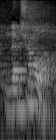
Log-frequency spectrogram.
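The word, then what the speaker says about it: נחלה: like hebrew origin it's a word pronounced nachala all right and what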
